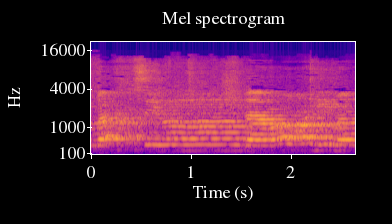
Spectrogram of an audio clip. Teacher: Sin jumpa dengan dal, ikhfa, kena ada dengung, ya. Wa sharawhu bi thamanin bakhsin darahima ma'dudah.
